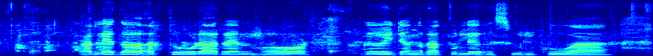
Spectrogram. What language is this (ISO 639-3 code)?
sat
